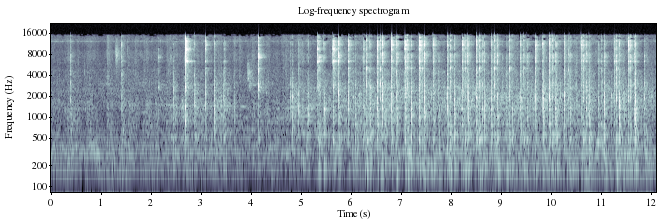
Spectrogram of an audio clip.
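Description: Metal teaspoon stirring fast in a ceramic mug, clinking against its sides: a few scattered clinks at first, then rapid, continuous clinking from about five seconds in.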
